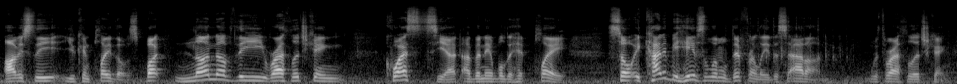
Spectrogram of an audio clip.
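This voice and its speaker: A man's voice: on the high side, expressive, moderate pace, a bit bright, a little hiss or hum. A man giving casual, informal screen-share commentary as a game streamer, swearing freely. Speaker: streamer demonstrating game add-ons.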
